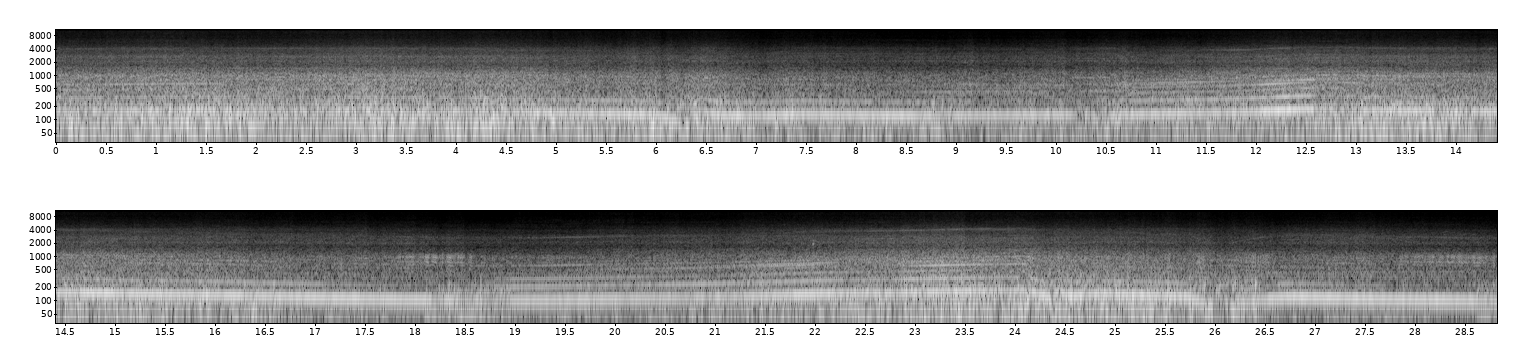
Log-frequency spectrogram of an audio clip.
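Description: Sport motorcycle engine running at road speed, its pitch rising and falling with the throttle and dropping suddenly four times. Wind rushes across the microphone throughout.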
